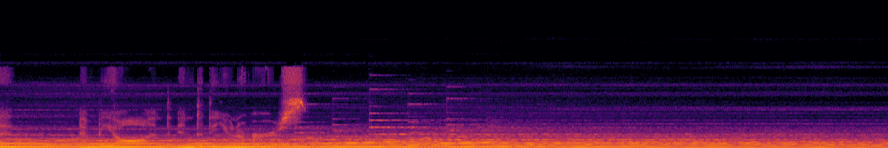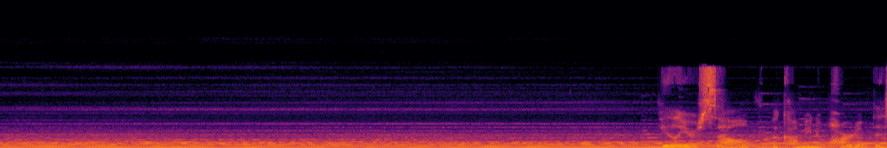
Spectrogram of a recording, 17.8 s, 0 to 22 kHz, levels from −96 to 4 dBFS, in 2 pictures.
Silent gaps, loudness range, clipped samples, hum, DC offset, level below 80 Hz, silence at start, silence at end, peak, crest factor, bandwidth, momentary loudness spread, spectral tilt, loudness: none; 7 LU; under 0.1%; none; under 0.1%; -30 dBFS; 0 s; 0 s; -8 dBFS; 16 dB; 12.5 kHz; 8 LU; -6 dB/octave; -25 LUFS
